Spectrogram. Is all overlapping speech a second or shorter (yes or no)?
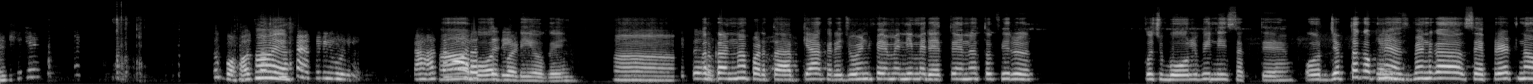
yes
